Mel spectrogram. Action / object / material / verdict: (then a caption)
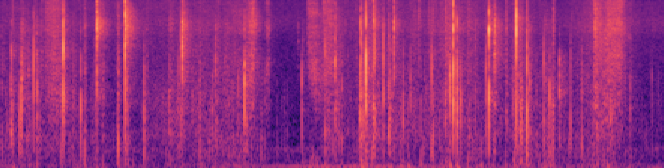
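scrape / plastic zip bag around a stuffed pillow / plastic / none. A large printed plastic zip bag holding a stuffed pillow is pressed close and crinkled and rubbed with hands and nails. Dense, sharp crinkles and crackles snap across a bright hiss, with a low rumbling rub swelling briefly in the middle.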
